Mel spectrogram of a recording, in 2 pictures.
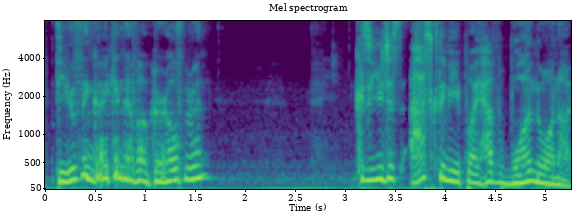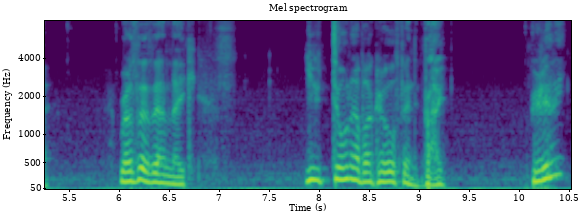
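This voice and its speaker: A man's voice: a little high, lively intonation, measured pace, pauses often, dark tone, breathy edge. A man from Japan livestreaming, chatting loosely and answering viewer questions, going back and forth between English and Japanese.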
